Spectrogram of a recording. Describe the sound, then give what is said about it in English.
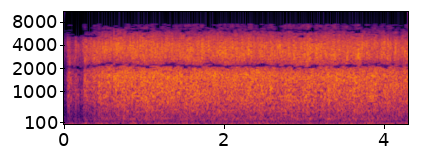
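Steady, dense audience applause at the Gulf Theater as William Powell and Ginger Rogers enter from the wings, a thick crackle of many hands clapping at once that swells in quickly and holds at an even, loud level without any voices. “That applause, ladies and gentlemen, means that William Powell and Ginger Rogers are now entering from the wings of the Gulf Theater.”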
